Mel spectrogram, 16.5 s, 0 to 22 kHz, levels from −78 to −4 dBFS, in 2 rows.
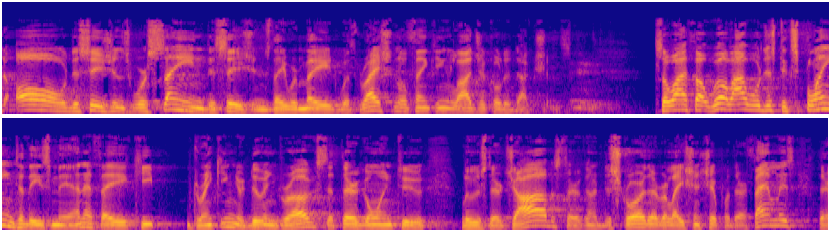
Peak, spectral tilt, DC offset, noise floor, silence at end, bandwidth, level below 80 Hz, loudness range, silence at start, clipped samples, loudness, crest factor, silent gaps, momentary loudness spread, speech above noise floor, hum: -2 dBFS; -4 dB/octave; under 0.1%; -47 dBFS; 0 s; 11.5 kHz; -58 dBFS; 3 LU; 0 s; under 0.1%; -20 LUFS; 18 dB; none; 10 LU; 27 dB; none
